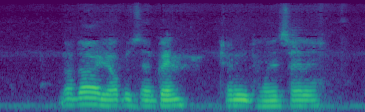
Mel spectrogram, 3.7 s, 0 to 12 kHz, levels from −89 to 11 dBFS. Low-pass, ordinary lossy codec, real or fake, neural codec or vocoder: 10.8 kHz; AAC, 48 kbps; fake; codec, 24 kHz, 0.9 kbps, WavTokenizer, medium speech release version 2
